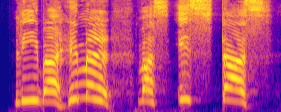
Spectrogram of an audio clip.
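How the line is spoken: Calling out. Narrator (German): rief er

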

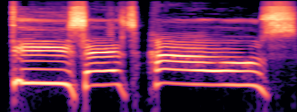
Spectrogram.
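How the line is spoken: Shout. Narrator (German): schrie Onkel Vernon

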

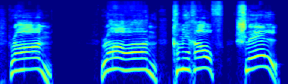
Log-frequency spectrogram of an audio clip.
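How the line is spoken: Urgent shout. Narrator (German): beugte sich über das Treppengeländer und schrie

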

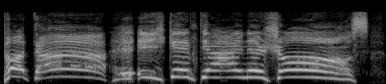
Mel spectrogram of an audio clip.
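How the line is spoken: Shouting. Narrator (German): schrie Bellatrix

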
